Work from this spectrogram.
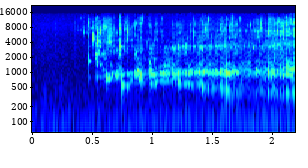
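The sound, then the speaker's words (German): Water pouring, a continuous splashing and trickling liquid sound that starts after a brief quiet moment and runs steadily to the end, fairly loud and heard alone. “Wasser?”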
